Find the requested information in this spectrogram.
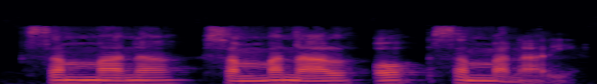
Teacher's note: Llavors s'ha de pronunciar, ho tenim de dues maneres, o setmana, que és l'opció més general, o setmana, que és més habitual en tortosí o en valencià. Aquí tenim el fenomen de la assimilació, és a dir, que la lletra T s'assimila al so que ve a continuació. Així que hem de dir setmana, setmanal o setmanari, com si fossin dues emes.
